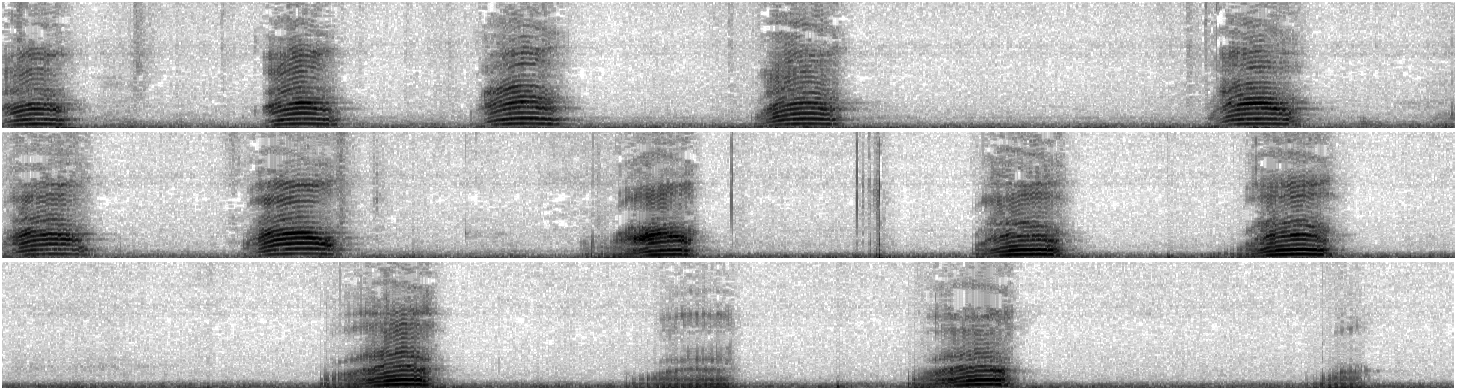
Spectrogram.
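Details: Female cat showing her paws, producing a long run of about seventeen bright meows at roughly one-second intervals, varying slightly in loudness and length, with a little low background hum.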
